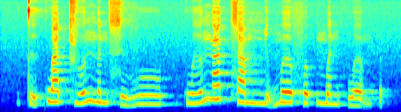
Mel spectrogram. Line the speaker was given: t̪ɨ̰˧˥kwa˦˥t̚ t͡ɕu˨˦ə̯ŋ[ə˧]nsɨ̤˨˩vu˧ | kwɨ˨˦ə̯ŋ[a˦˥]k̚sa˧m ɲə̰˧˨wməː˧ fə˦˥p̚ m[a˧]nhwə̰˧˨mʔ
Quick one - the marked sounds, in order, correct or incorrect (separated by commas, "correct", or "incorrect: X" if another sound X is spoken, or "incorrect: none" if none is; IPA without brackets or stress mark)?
correct, correct, incorrect: ə˧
